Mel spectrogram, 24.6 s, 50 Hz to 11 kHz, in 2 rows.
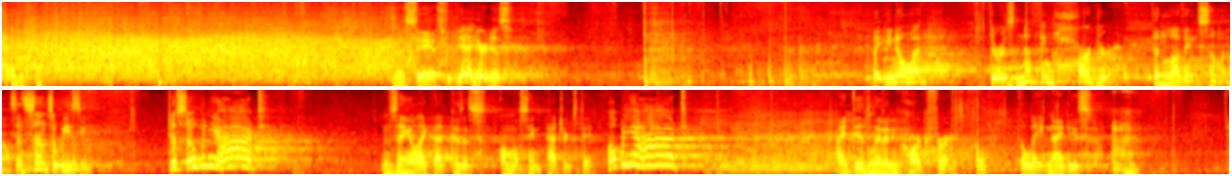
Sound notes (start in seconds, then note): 0.0 applause; 13.9 with Irish accent; 18.3 with Irish accent; 19.2 audience laughing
